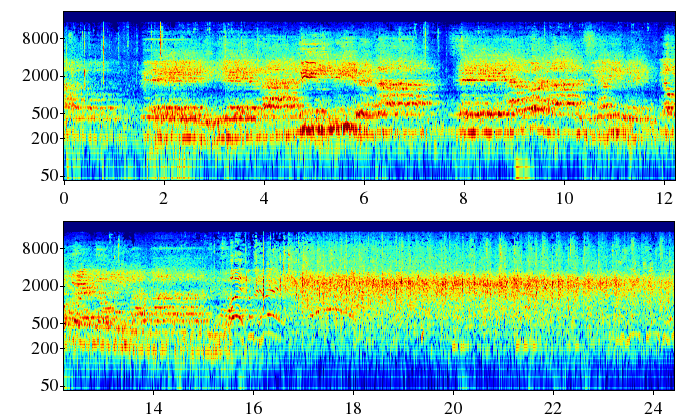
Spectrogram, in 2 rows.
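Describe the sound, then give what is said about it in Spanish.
Theatre audience at Teatro Falla reacting to a carnival paso doble by spontaneously singing the Andalusian anthem, a loud massed choir of voices that gives way after about 16 seconds to dense, sustained applause. “La reacción del público a esta segunda letra de Paso Doble. Qué manera de hilar las frases, los versos. Y mira cómo reacciona el teatro, ¿eh? Con el himno de Andalucía, interpretando el himno de manera espontánea. Sonido de Teatro Falla.”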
